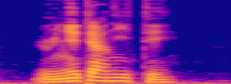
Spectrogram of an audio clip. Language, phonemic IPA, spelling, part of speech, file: French, /e.tɛʁ.ni.te/, éternité, noun, Fr-éternité.ogg
- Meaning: 1. eternity 2. a very long time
